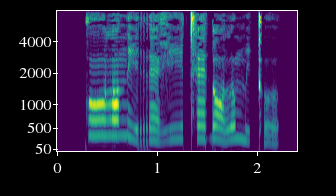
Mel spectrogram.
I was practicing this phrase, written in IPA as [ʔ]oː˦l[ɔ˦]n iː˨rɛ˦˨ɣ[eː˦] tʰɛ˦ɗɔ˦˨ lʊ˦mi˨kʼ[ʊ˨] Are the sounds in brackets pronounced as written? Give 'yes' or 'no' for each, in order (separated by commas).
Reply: no, yes, no, yes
